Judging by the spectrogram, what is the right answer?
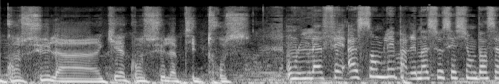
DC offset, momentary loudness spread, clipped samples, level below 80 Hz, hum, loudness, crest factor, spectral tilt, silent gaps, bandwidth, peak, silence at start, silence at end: under 0.1%; 2 LU; under 0.1%; -20 dBFS; none; -10 LUFS; 10 dB; -4 dB/octave; none; 17 kHz; 0 dBFS; 0 s; 0 s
